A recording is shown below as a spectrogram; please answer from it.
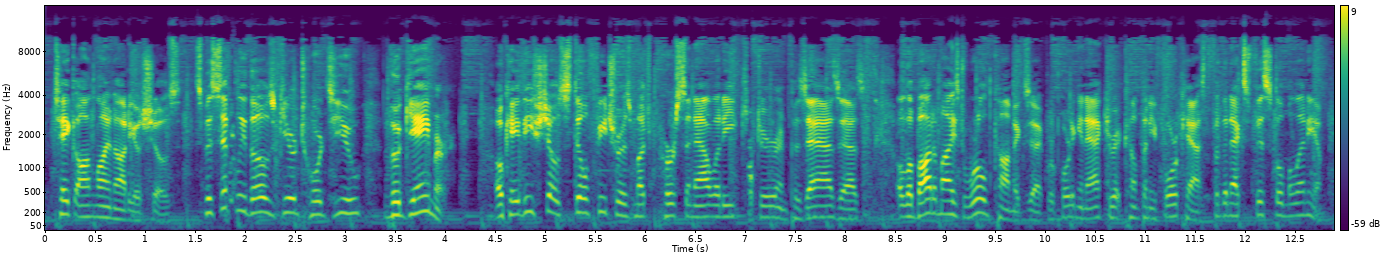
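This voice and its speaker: A man hosting an online gaming comedy show, delivering a scripted, crude and sarcastic rant in a theatrical, mock-grandiose way. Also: on the high side. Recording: music under the voice. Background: music.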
